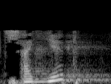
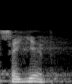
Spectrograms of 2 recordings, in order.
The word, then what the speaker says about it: سید: مشهدی ها میگن سید، غلط میگن این رو در عرف جامعه، اما شما میگید سید، شما قشنگ میگید با همون عادتی که دارین که فتح رو زیاد به کار میبرید اینو درست تلفظ میکنید.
